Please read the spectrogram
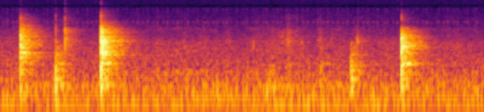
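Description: A handful of sharp knocks of a screwdriver handle and a leather bit holder full of metal bits being handled on a wooden workbench. The loudest knocks come near the start, about a second in, and near the end.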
